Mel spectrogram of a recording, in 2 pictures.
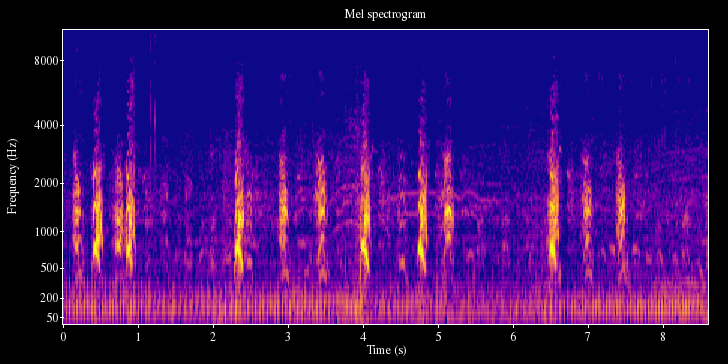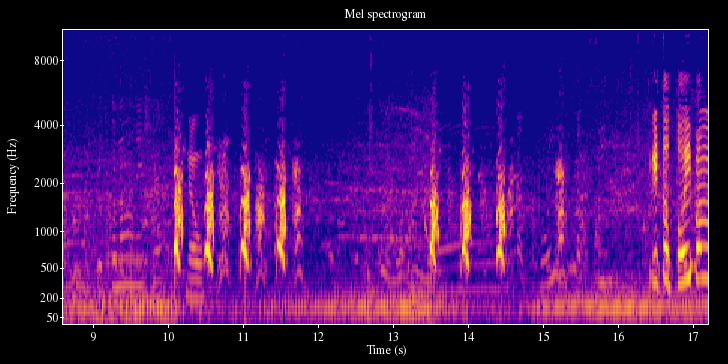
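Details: Walked Labrador golden retriever dogs, including an unleashed four-month-old pup, confronting a black goat; dense bursts of sharp, irregular barking, often in rapid runs, continue throughout with a low rumbling background and brief quieter gaps, captured on a phone.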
